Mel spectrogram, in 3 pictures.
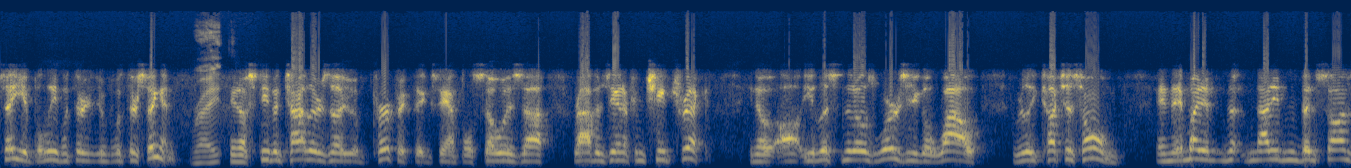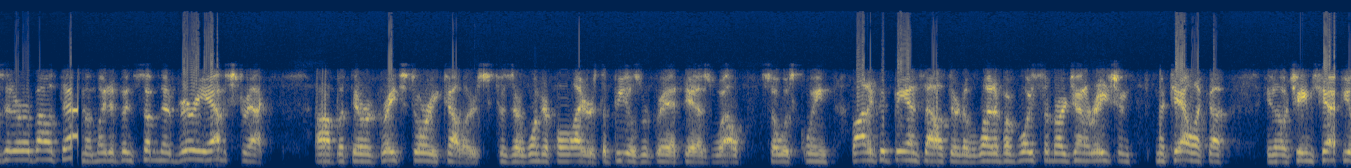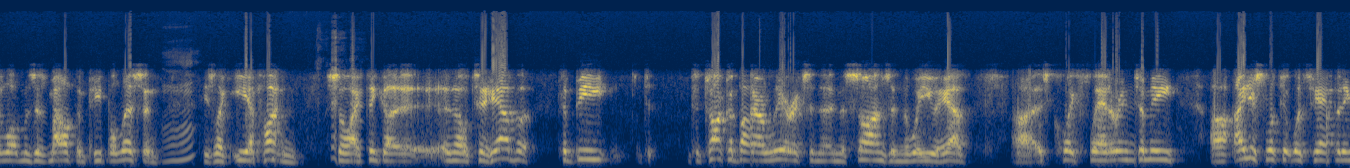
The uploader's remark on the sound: called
